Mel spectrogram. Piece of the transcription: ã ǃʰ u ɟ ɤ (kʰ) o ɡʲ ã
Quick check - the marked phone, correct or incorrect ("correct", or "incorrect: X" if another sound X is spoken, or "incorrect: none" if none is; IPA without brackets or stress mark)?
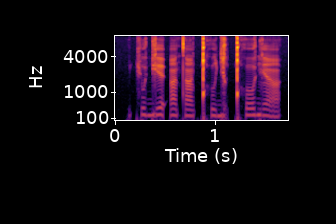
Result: incorrect: ǃʰ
